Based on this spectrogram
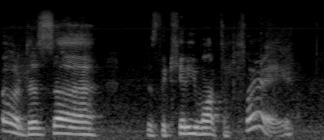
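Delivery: playful, flirty voice. Voicing a Triton guy who leans over: Triton guy flirting. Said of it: "guy leans over and he's like".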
